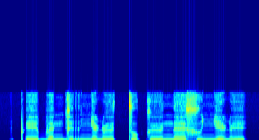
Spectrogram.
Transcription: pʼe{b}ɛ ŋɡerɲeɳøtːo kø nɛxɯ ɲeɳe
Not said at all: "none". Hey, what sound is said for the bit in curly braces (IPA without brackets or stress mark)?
b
